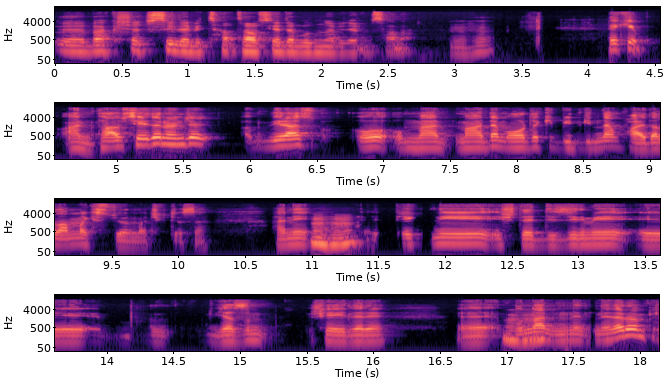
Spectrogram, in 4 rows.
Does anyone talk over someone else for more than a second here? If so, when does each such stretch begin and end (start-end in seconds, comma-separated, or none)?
none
